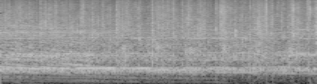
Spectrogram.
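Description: A studio audience clapping, with a woman's voice holding one long drawn-out vowel over it.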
